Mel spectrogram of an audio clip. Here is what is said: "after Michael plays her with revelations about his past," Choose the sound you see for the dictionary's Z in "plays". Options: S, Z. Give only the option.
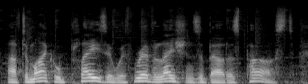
Z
